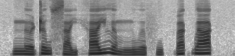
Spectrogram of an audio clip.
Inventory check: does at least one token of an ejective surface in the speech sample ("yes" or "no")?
no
